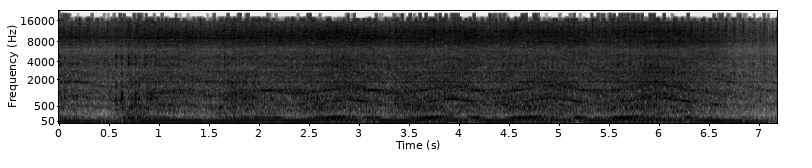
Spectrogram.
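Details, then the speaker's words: Porsche 944 stored about 20 years in a hedge, first start: rough, uneven running with a loose pulse about once a second at idle; engine clearly unhappy, cause unconfirmed. "Something isn't happy. Something's really unhappy."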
